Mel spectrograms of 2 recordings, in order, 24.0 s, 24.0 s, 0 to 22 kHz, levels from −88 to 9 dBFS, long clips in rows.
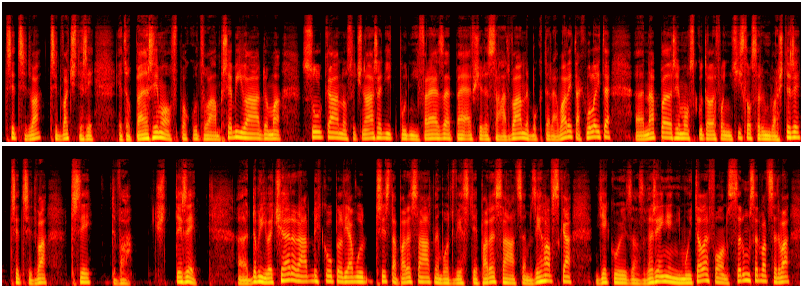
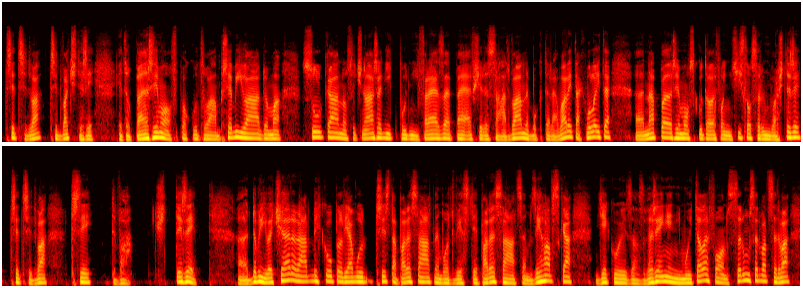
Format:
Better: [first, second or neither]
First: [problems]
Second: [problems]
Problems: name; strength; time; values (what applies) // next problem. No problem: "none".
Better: first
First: none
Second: muffled; slightly; fading above 3.5 kHz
